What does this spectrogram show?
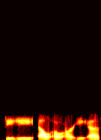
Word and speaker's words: DeLores: Again, her name is spelled DeLores. It's DeLores.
